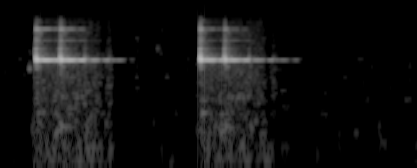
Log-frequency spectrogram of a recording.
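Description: A bright ding ringing twice, each time a quick double strike on the same pitch that rings out and fades over about a second.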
